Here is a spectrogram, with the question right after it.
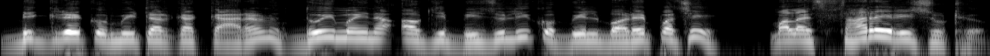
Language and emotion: Nepali, angry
